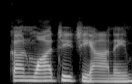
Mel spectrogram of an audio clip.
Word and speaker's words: Konwatsi'tsiaienni: So I will pronounce it, but my pronunciation is not great. Konwatsi'tsiaienni Molly Brant.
